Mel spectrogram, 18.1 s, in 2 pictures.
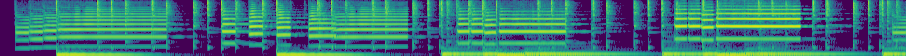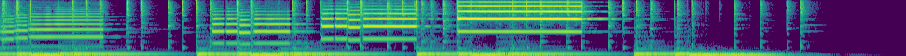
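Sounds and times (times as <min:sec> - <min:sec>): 
Latin club music: 0:00.2 - 0:17.2.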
